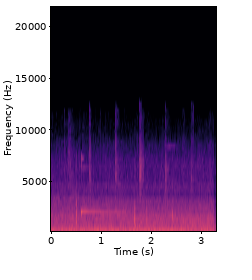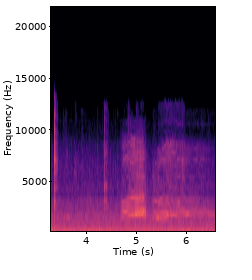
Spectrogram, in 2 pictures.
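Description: A large bird calling twice near the end, each call a harsh pitched cry that falls away, over a steady low outdoor rumble. A brief thin high tone sounds for about a second near the start.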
